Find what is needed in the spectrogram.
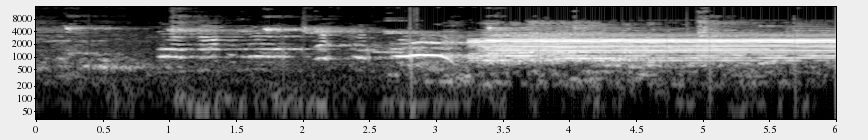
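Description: Gym scoreboard buzzer sounding one loud, steady blast about three seconds in as the game clock runs out, marking the end of the period. It lasts about three and a half seconds.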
